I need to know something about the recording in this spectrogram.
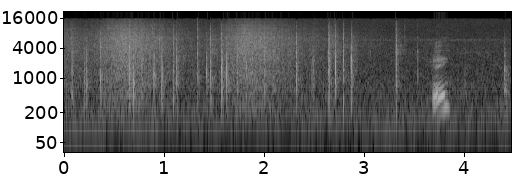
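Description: Leafy branch of a wild black cherry tree being shaken by hand, its leaves rustling in surges about once a second that die away after about two seconds. Scattered sharp ticks run through it as small cherries drop onto a tarp.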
